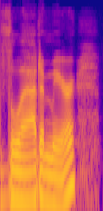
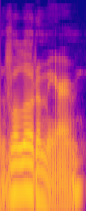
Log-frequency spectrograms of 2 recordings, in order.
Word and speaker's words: Volodymyr: Volodymyr Zelensky would no doubt prefer if you did not pronounce his name in its Russian version, Vladimir, but the Ukrainian version, Volodymyr, as the long O's, like both, Volodymyr Zelensky.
